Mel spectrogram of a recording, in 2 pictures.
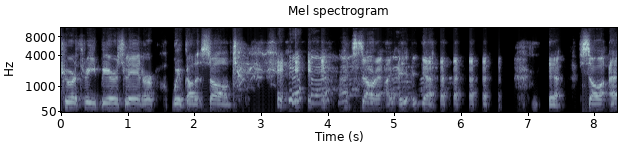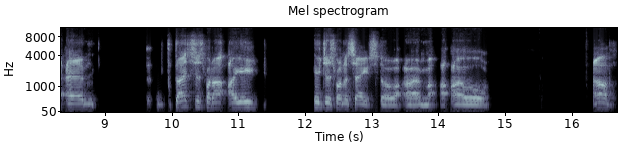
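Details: Adult woman who stutters, with sound and part-word repetitions: stuttering.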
